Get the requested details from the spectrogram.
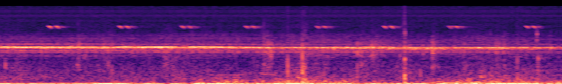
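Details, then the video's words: Cicadas sing their mating song in the Caatinga of the Bahia sertão in late afternoon, a steady, shrill drone with faint regular ticking chirps above it; cicada. "Tempo De Cigarras - Cigarra Cantando"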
